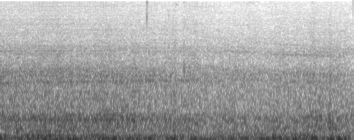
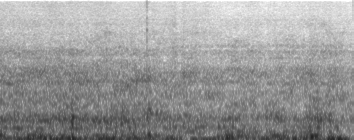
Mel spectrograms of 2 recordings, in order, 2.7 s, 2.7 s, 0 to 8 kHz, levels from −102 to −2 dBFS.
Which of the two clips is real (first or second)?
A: first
